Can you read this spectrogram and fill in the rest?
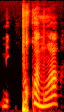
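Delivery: loud, uneasy question; anxious, rising question; frankly worried. A narrator's reading. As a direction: demand an answer, worried. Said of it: "Il demanda maintenant franchement inquiet".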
